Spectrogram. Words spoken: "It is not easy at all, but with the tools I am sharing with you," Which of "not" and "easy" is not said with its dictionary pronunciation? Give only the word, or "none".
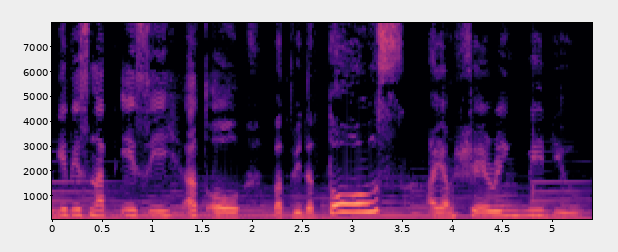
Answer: easy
